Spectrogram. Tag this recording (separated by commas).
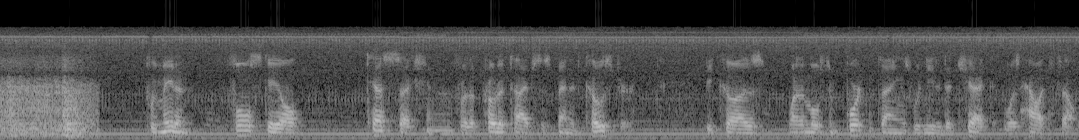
Speech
